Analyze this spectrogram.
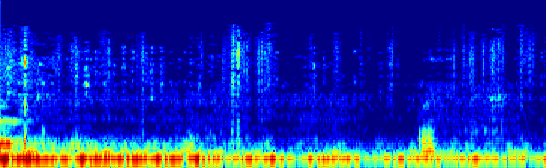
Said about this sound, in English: Car. Monoxide fumes. Turn off the ignition.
